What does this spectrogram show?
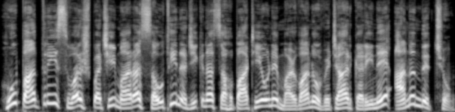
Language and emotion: Gujarati, happy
